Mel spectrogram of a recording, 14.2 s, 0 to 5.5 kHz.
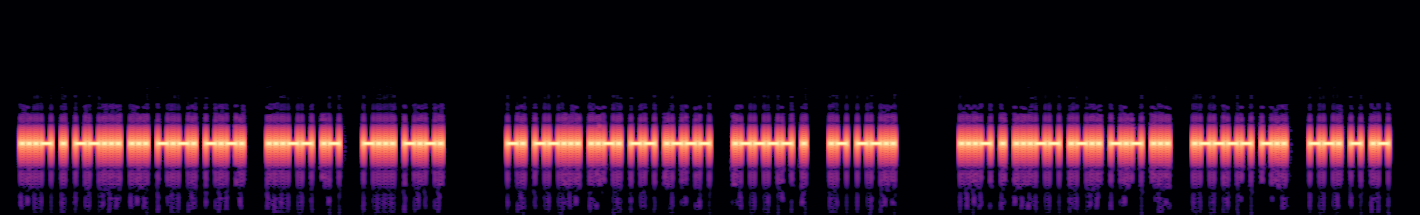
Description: Morse code, heard as a keyed tone, about 36 wpm, 750 Hz. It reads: VE7SCC 3A BC N7FMJ 1E AZ VE3LKS 1D GTA
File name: LARK-FD-2022-Log-in-CW-35wpm-750-Hz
